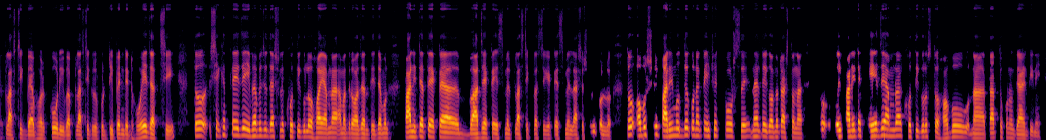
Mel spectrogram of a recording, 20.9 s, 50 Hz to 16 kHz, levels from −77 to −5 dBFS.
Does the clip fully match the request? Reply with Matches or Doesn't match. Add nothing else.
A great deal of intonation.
Matches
